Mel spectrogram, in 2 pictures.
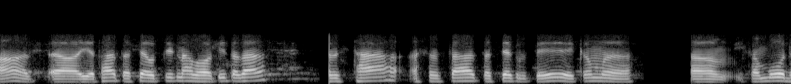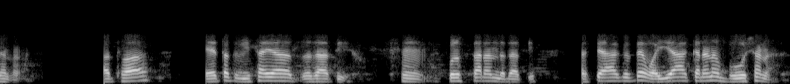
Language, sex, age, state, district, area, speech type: Sanskrit, male, 18-30, Uttar Pradesh, Pratapgarh, rural, conversation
